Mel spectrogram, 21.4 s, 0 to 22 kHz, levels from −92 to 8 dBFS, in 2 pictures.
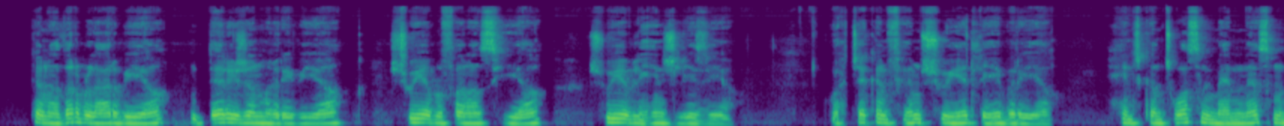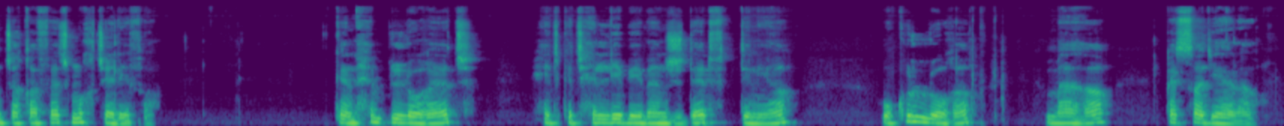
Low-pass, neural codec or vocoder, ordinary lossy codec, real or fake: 19.8 kHz; none; none; real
